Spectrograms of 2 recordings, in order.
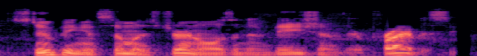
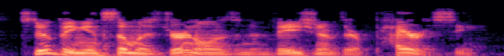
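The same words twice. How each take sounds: First: Said in the usual way. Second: "piracy" said in place of privacy, louder; louder reading, ending on "piracy" for privacy; mispronounced word. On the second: A narrator's reading. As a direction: say "piracy" confidently as the wrong word. Re-read with the child's mistaken word.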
